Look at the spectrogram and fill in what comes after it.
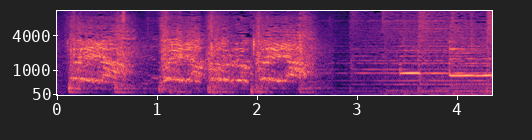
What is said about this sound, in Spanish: Fuera, porro, fuera, gritaban los trabajadores de la Comisión Nacional de Energía Atómica en relación a Martín Porro, el actual presidente del organismo.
